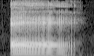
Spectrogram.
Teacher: So it's really open. I mean, the sound is really open, and normally your mouth should be opened a little bit more than with the accent aigu as well. Okay, so it goes like eh. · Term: accent grave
